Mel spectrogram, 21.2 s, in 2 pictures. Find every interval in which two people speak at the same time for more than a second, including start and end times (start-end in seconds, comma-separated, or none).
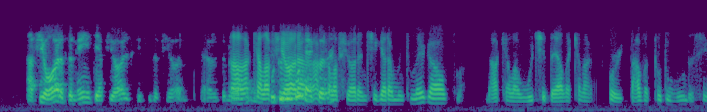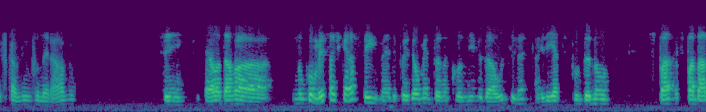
3.4-5.1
